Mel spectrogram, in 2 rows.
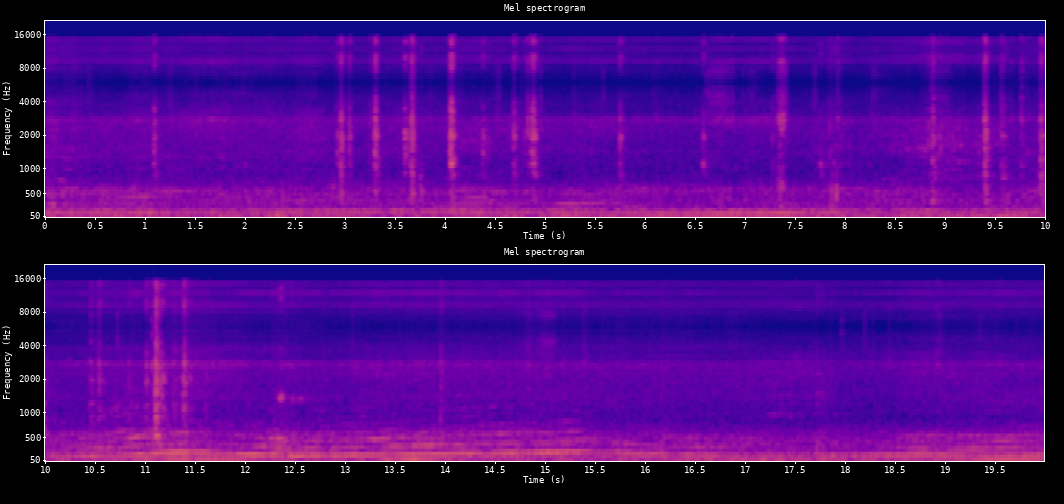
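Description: Mazda MX-5 Cup car's four-cylinder engine idling steadily while parked. Around the middle an engine revs up and down twice in a rising and falling pitch, and a few sharp clicks and clatters come a few seconds in.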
